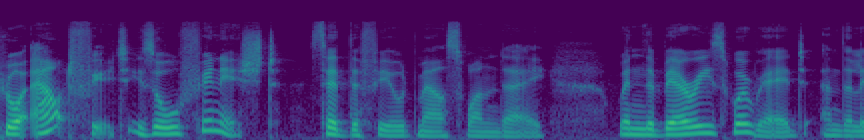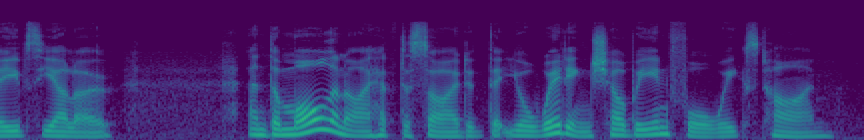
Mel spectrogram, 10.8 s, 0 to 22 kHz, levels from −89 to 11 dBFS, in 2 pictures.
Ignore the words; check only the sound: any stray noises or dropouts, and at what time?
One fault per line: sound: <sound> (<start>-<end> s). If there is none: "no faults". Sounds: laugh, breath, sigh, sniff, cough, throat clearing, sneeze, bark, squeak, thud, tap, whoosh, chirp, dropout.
no faults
